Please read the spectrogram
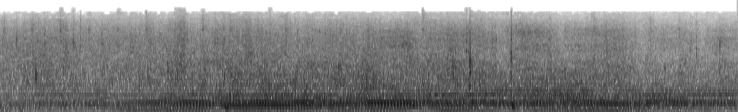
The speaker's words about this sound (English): Morgan swims after the launch as it motors away.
